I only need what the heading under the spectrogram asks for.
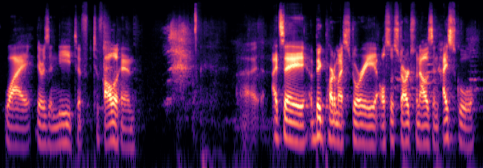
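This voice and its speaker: A young man from Alabama in the United States giving a personal testimony, often halting and restarting his phrases. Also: fairly low pitch, bright, forceful tone. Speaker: church member giving testimony.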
